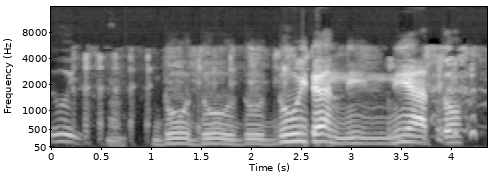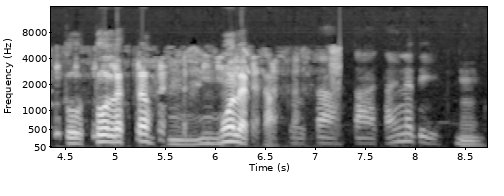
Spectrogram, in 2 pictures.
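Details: Adult male speaker, comedy imitation; stuttering (acted).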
